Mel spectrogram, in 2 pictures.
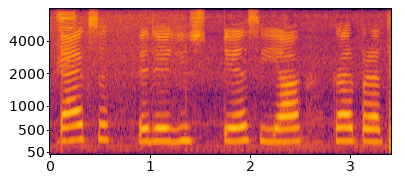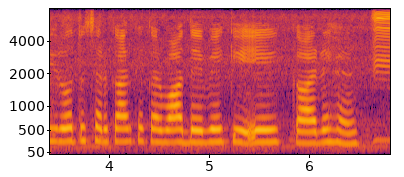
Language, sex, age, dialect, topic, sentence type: Magahi, female, 18-24, Central/Standard, banking, statement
